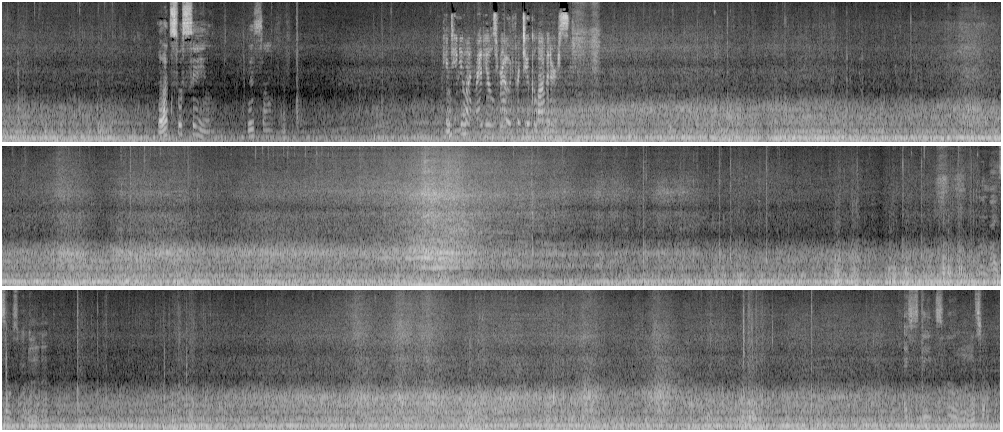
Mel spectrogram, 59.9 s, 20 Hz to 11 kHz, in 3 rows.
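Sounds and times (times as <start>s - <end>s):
car engine and road noise: 0.0s - 59.9s.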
